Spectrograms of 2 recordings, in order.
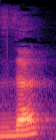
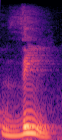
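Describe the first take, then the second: First: The vowel is a short, closed 'uh' sound. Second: The vowel is an 'ee' sound. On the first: "com o som mais fechado" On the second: "com o som mais parecido com o som de i"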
